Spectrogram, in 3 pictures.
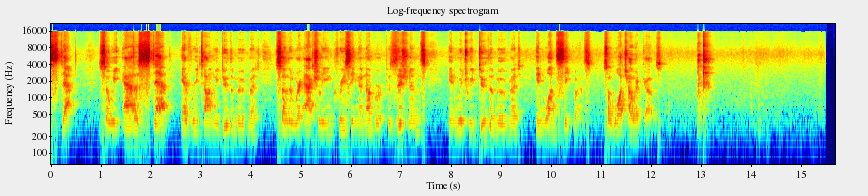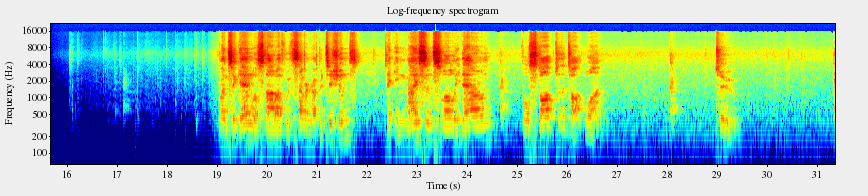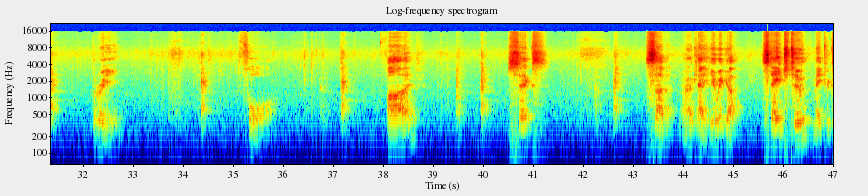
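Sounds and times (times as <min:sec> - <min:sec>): steady faint hiss: 0:00.0 - 0:15.5, 0:16.1 - 0:47.0
rustling: 0:11.9 - 0:40.5, 0:41.1 - 0:43.3.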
